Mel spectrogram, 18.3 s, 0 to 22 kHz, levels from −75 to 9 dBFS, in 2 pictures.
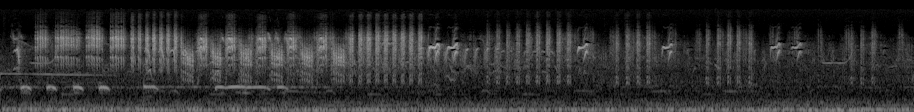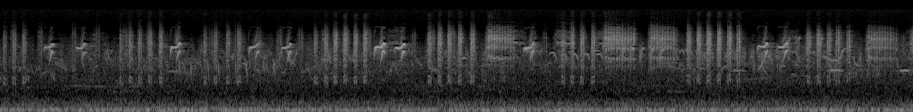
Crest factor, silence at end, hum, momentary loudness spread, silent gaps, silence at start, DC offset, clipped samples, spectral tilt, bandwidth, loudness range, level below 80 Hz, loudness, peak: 20 dB; 0 s; none; 13 LU; none; 0 s; under 0.1%; under 0.1%; 1 dB/octave; 17 kHz; 10 LU; -42 dBFS; -24 LUFS; -6 dBFS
